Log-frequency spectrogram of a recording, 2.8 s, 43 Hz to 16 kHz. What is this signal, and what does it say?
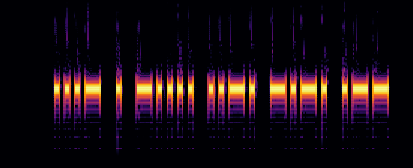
Morse code, heard as a keyed tone, about 36 wpm, 700 Hz. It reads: VE6FCW
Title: DXCC-100 Call Signs - 6 Characters - 35wpm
